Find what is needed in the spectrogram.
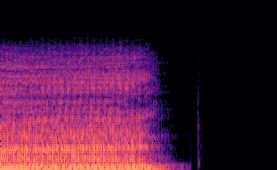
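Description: Deep, rumbling animal growl-roar sound effect that fades out a little over a second in.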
